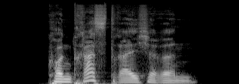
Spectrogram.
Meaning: inflection of kontrastreich: 1. strong genitive masculine/neuter singular comparative degree 2. weak/mixed genitive/dative all-gender singular comparative degree
- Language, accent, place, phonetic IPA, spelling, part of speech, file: German, Germany, Berlin, [kɔnˈtʁastˌʁaɪ̯çəʁən], kontrastreicheren, adjective, De-kontrastreicheren.ogg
